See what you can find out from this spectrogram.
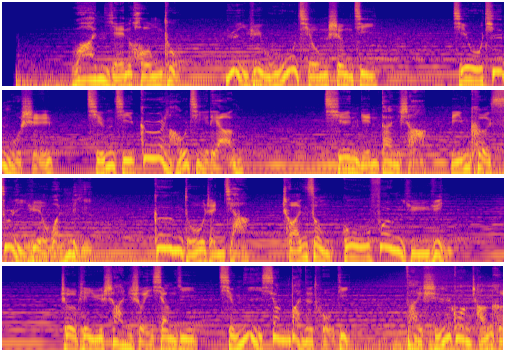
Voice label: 男,大气浑厚,扶贫攻坚; 务川

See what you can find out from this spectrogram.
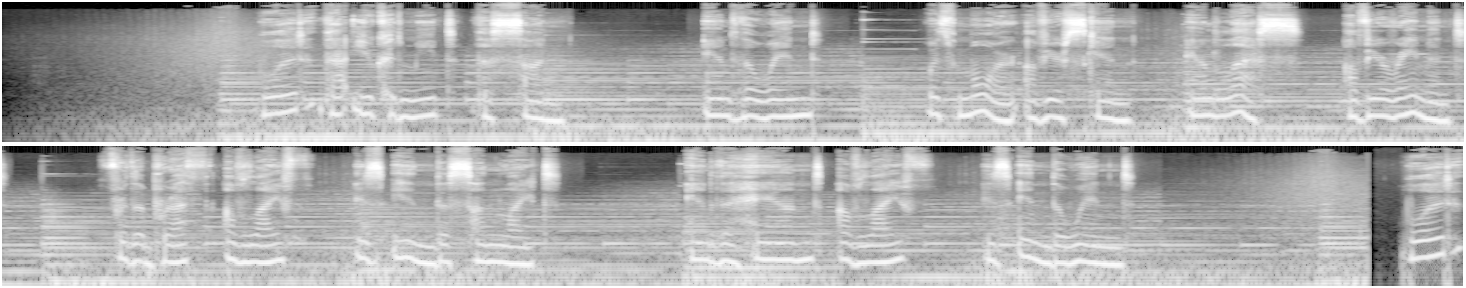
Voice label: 外籍英女 宣传片 低沉质感

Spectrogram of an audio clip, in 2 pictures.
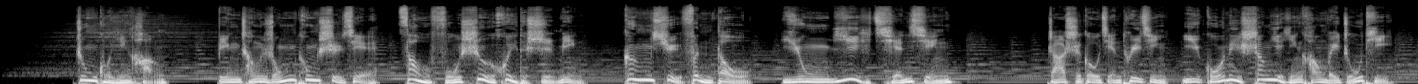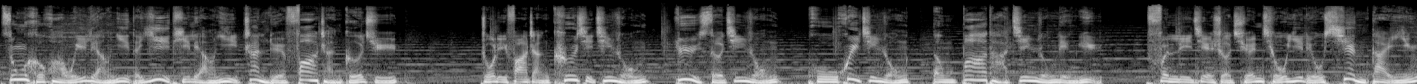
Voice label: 男 专题片 银行; 中国银行

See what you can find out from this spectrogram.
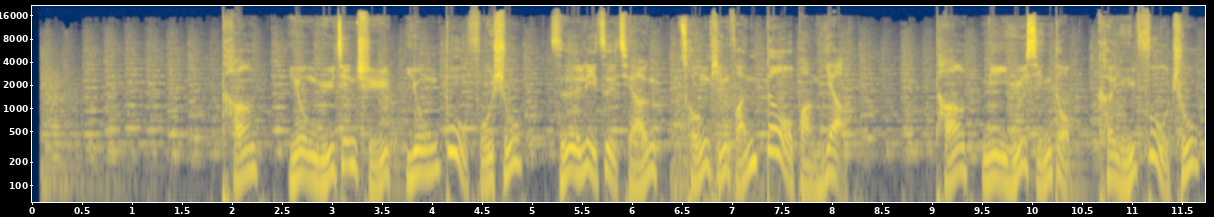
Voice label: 男 专题 颁奖激情

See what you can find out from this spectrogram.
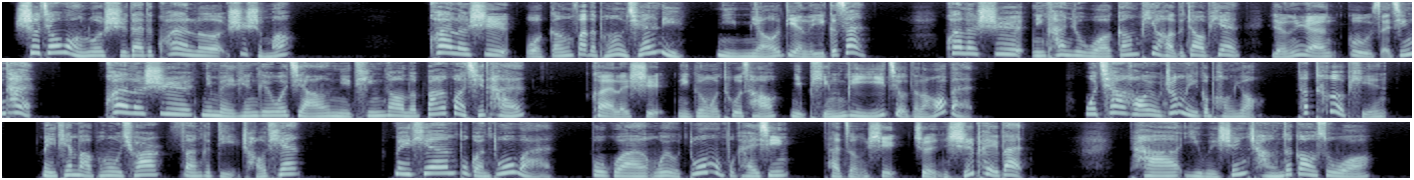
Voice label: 女声; 飞碟说

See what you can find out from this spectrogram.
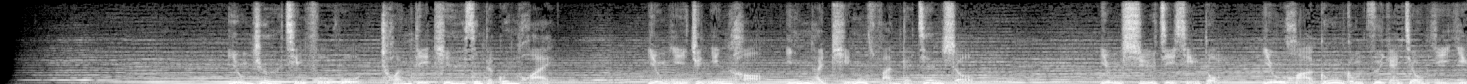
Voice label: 男 人物颁奖 大气

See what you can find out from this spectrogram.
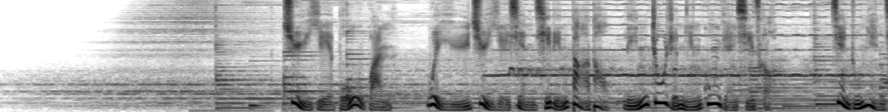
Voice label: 男 展馆介绍; 巨野博物馆

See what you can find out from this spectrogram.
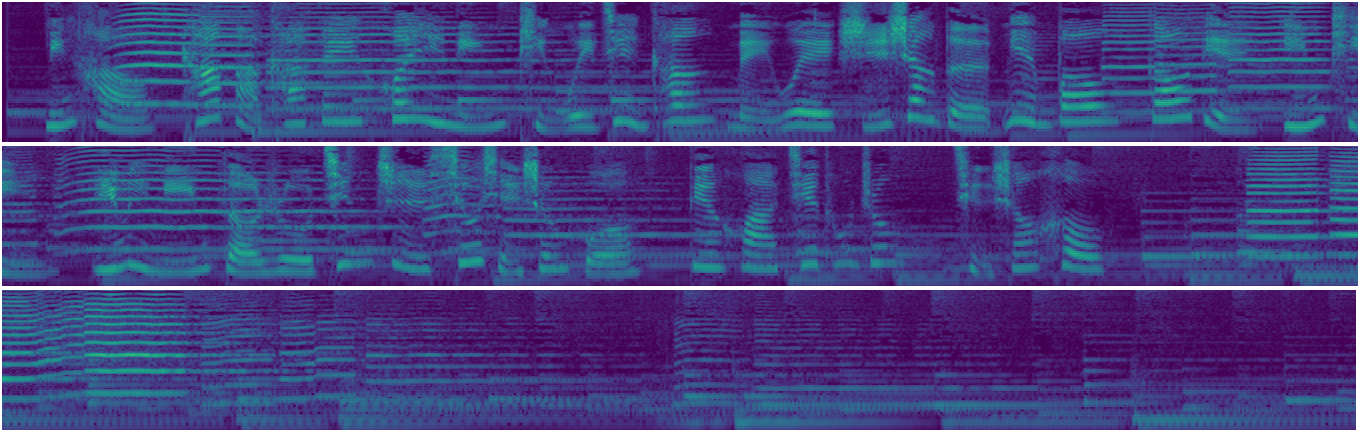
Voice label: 彩铃 咖啡, 国语女声配音

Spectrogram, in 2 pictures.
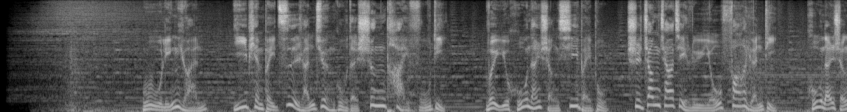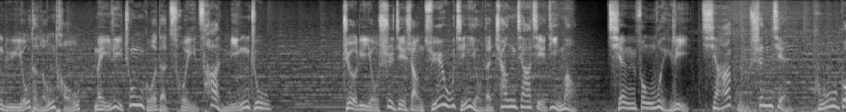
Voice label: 男 纪录片 大气自然; 栖居武陵源

